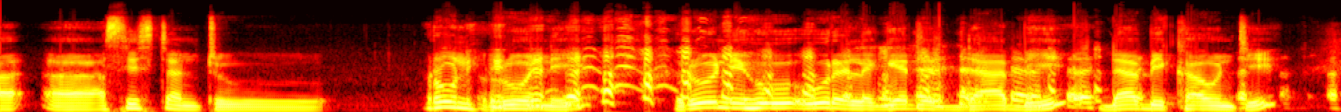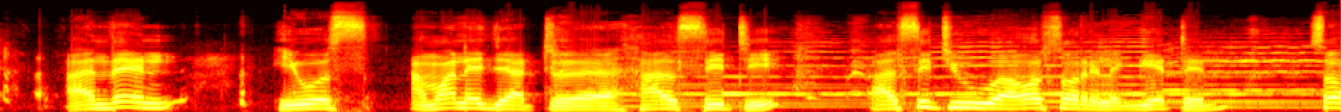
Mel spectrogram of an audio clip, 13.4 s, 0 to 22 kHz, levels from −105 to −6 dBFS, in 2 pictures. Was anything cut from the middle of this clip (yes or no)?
no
